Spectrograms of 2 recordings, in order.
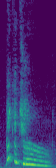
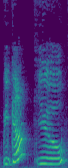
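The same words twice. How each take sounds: First: Said in the usual way. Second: High squeaky cartoon creature call; Pikachu voice. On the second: Voices the Pokemon after guessing it.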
